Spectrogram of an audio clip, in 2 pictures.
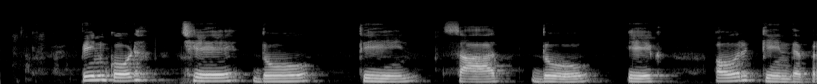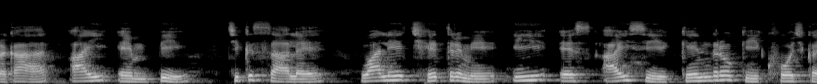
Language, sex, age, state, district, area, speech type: Hindi, male, 18-30, Uttar Pradesh, Jaunpur, rural, read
